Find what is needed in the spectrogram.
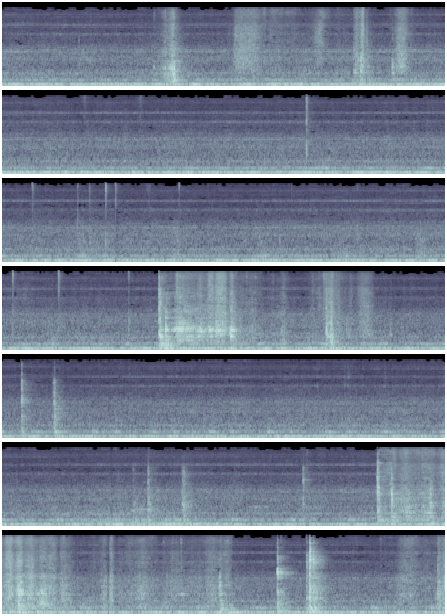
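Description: Flatbread being handled in a non-stick frying pan on the stove: brief rubbing and scraping of the dough against the pan about halfway through, as it is turned, and again near the end, with a few light clicks. A steady low hum runs underneath.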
